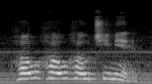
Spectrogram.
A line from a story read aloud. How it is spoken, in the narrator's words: shouting obscenities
